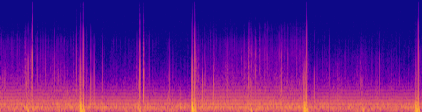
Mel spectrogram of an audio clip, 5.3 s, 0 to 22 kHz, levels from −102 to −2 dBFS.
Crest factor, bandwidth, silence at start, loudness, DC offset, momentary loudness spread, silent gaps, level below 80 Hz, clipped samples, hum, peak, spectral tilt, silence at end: 24 dB; 7.8 kHz; 0 s; -33 LUFS; under 0.1%; 9 LU; none; -38 dBFS; under 0.1%; none; -6 dBFS; -9.5 dB/octave; 0 s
